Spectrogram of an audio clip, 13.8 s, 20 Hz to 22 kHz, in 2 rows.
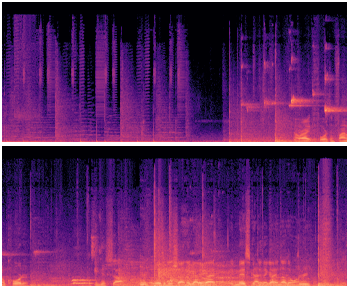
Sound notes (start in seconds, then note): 0.2 low tense music; 4.9 sneakers squeaking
